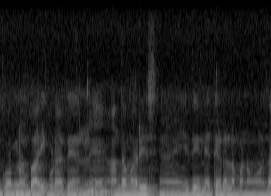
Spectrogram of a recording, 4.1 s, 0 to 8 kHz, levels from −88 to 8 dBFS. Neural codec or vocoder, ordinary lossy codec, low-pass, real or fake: none; none; none; real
